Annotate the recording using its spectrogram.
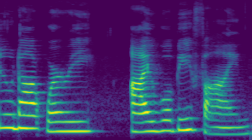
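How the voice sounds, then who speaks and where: At a fairly slow pace, a woman uses a put-on character voice with a high pitch. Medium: read story. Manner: plain, formal, no contractions.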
